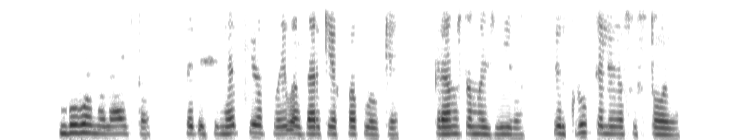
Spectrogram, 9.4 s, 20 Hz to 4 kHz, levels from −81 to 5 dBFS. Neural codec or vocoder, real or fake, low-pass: none; real; 3.6 kHz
